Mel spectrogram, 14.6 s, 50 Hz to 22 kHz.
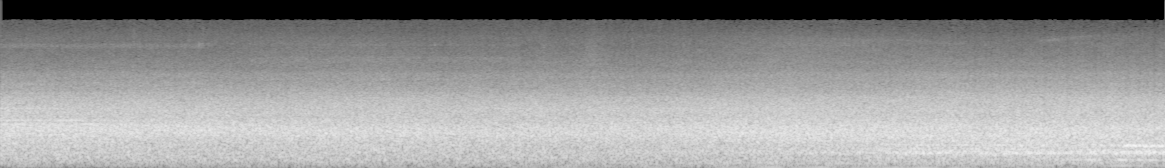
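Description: Ilyushin Il-62M's four rear-mounted Soloviev D-30KU turbofans running, a loud, steady jet roar, with humming tones coming through near the end.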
